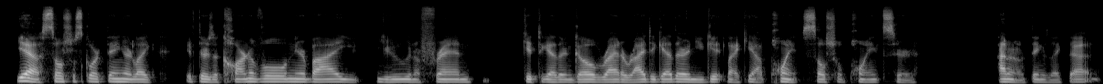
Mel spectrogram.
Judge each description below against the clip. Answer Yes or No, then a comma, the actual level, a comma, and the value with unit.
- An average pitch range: No, narrow, 1.8 semitones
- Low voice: Yes, low, 120 Hz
